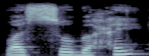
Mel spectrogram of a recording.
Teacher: ہا حلق کے درمیان سے ادا ہوگی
